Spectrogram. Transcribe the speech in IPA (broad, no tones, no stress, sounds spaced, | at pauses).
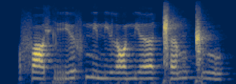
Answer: f ɒː ʃ rʲ ø f mʲ ə mʲ ʉ l ɔ mʲ ɜː ǁ ɜ m ɡ͡ǁ u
